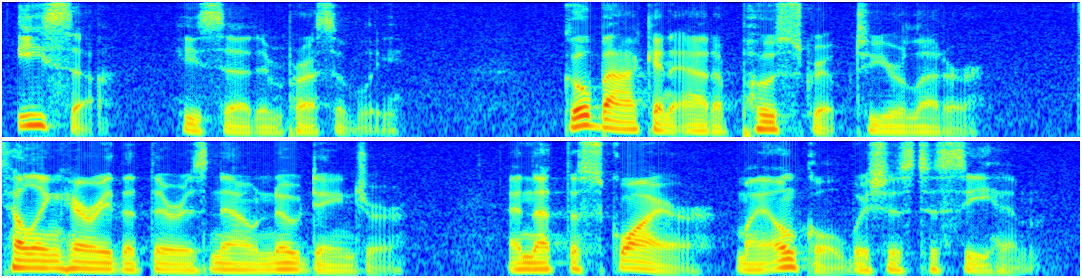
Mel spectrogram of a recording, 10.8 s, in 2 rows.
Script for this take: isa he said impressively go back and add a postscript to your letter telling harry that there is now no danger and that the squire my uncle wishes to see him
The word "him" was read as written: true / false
true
